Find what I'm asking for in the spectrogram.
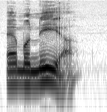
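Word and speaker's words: anomia: Let me spell that for you. It's A-N-O-M-I-A. Ammonia.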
